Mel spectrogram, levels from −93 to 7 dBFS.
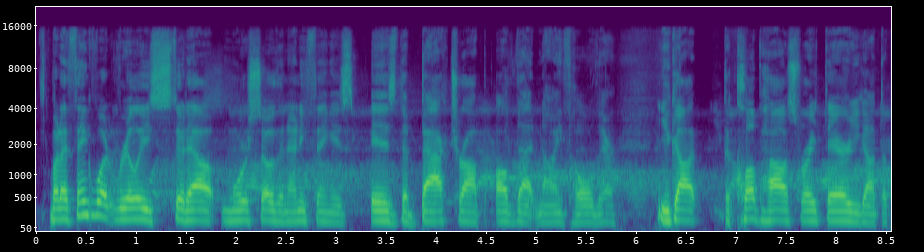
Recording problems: echo of what is said; noticeable; throughout; 520 ms later, 15 dB below the speech

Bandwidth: 15 kHz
